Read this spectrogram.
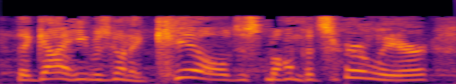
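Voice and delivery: ordinary talk, nothing marked

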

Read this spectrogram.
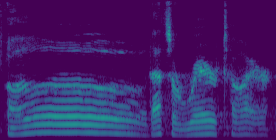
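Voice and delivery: a lightly acted ominous verdict, slowing down; doubtful store clerk. Store clerk to a customer needing a tire, slow and doubtful.

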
